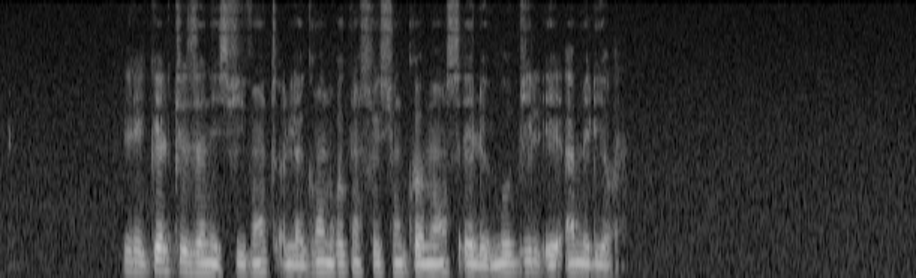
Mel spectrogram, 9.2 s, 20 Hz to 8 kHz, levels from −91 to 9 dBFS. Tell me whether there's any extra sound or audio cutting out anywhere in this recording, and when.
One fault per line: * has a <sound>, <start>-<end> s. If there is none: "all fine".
all fine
